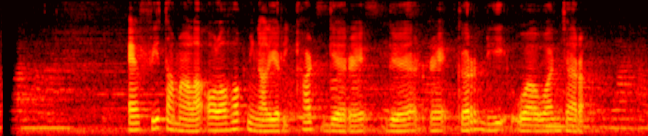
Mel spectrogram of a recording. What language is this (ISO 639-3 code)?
sun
